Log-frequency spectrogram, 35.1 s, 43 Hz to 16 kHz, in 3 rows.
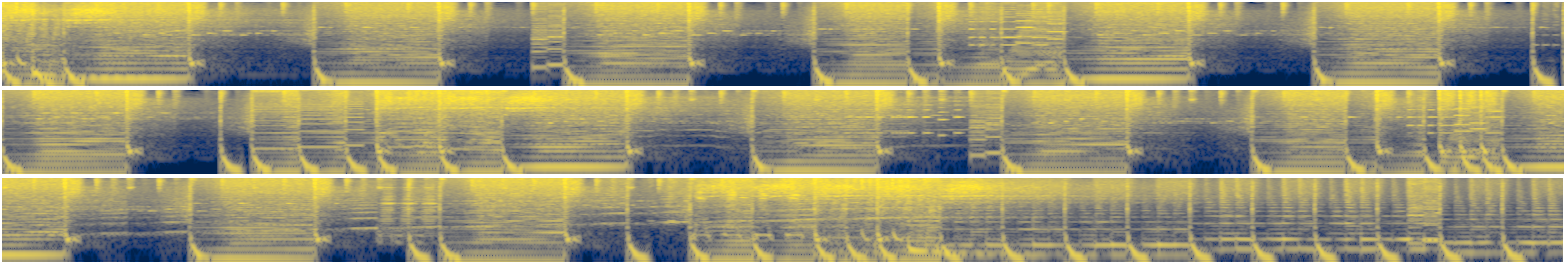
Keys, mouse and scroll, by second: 0.9 scroll up 2, 1.2 scroll down 2, 1.5 middle click, 2.0-2.6 scroll up 3, 3.0 click, 3.3 click, 4.0 KP_Decimal, 5.6 ctrl+b, 10.5 ctrl+r, 13.7 ctrl+r, 16.9-18.3 scroll down 1, 18.3 ctrl+r, 20.6 s, 23.3-23.8 scroll down 1, 23.8 KP_1, 24.5 scroll up 1, 24.8 s, 27.2 Tab, 27.5 scroll down 1, 27.8-29.0 middle drag, 29.0 click, 29.3-30.0 scroll down 4, 30.0-30.5 scroll down 1, 30.5-30.9 scroll up 1, 30.9 Tab, 32.0 ctrl+KP_7, 32.6-33.7 scroll up 8, 33.7 click, 34.1 scroll down 2, 34.4-35.1 middle drag.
